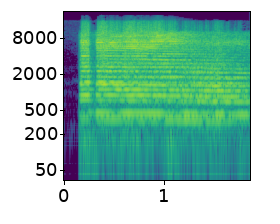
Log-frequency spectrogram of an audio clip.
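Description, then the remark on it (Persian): A loud car horn blares from a car approaching and passing on a highway, a short toot that runs straight into one long, steady honk lasting nearly two seconds, its pitch higher as the car approaches and lower after it passes, with no voices. “فرض کنید شما وسط راه نشستین دارین تخمه میخورین یه ماشین به شما نزدیک میشه و خب طبیعتا چون شما وسط بزرگ راه نشستین براتون بوغ میزنه”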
